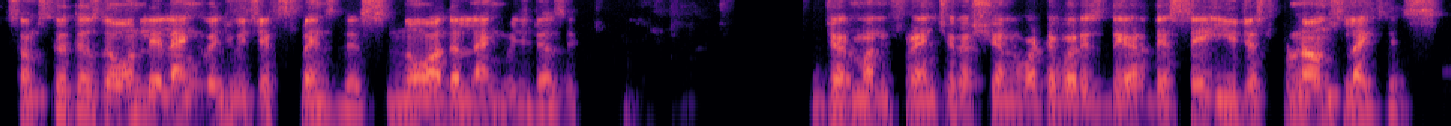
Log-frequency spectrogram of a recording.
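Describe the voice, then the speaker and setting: धीमे बोलने वाला संस्कृत शिक्षक पुरुष. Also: male voice, medium pitch, drawn-out words, dry recording. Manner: patient, spells out sounds, repeats letters. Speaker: Sanskrit teacher. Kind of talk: slow online lesson mixing Hindi and English.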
